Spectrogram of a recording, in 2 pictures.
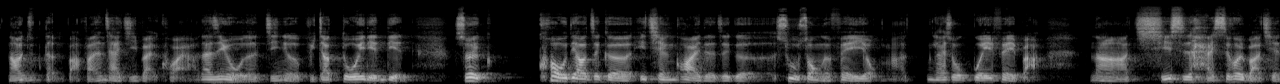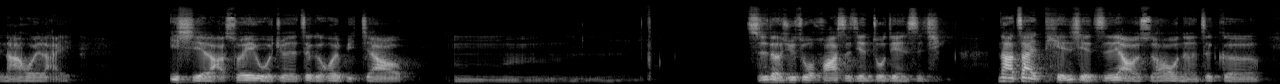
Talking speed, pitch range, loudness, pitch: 230 characters per minute, 85-115 Hz, -24 LUFS, 100 Hz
